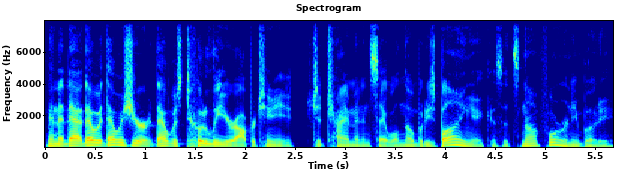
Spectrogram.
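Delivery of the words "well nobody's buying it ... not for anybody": gloomy, mopey donkey voice. Suggesting what the other speaker could have chimed in to say, in an Eeyore impression. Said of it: "that sounded like an impression of Eeyore".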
